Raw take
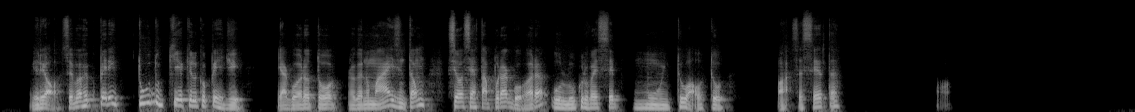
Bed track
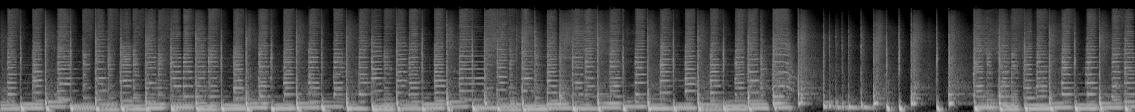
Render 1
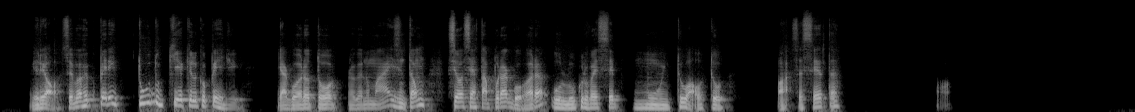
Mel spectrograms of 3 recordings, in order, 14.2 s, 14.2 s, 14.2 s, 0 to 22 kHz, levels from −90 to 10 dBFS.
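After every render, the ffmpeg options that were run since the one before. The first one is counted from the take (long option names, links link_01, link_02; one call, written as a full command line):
ffmpeg -i in.wav -filter_complex "[0:a]asettb=1/sr,asplit=3[link_01][link_02][link_03];[link_01]atrim=end=2.834[link_04];[link_02]atrim=start=2.83:end=3.5,asetpts=PTS-STARTPTS,afade=type=in:duration=0.004:curve=qsin,afade=type=out:start_time=0.666:duration=0.004:curve=qsin,acompressor=threshold=-35dB:ratio=16:attack=3.2:release=140:knee=1:detection=peak[link_05];[link_03]atrim=start=3.496[link_06];[link_04][link_05]acrossfade=duration=0.004:curve1=hsin:curve2=qsin[link_07];[link_07][link_06]acrossfade=duration=0.004:curve1=qsin:curve2=hsin,asplit=3[link_08][link_09][link_10];[link_08]afade=type=out:start_time=4.25:duration=0.02[link_11];[link_09]acompressor=threshold=-27dB:ratio=4:attack=3.2:release=140:knee=1:detection=peak,afade=type=in:start_time=4.25:duration=0.02,afade=type=out:start_time=4.91:duration=0.02[link_12];[link_10]afade=type=in:start_time=4.91:duration=0.02[link_13];[link_11][link_12][link_13]amix=inputs=3:normalize=0" out.wav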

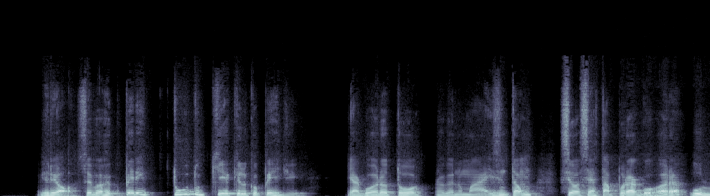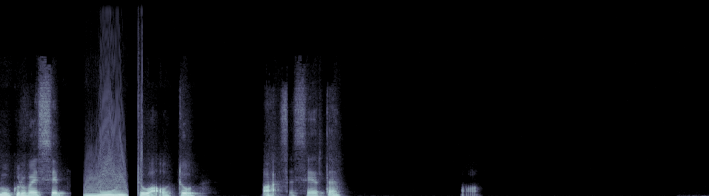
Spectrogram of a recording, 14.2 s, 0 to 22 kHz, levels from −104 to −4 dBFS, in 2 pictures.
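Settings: ffmpeg -i in.wav -filter_complex "[0:a]asettb=1/sr,asplit=3[link_01][link_02][link_03];[link_01]atrim=end=6.204[link_04];[link_02]atrim=start=6.2:end=7.01,asetpts=PTS-STARTPTS,afade=type=in:duration=0.004:curve=qsin,afade=type=out:start_time=0.806:duration=0.004:curve=qsin,asplit=2[link_05][link_06];[link_06]adelay=15,volume=-3dB[link_07];[link_05][link_07]amix=inputs=2:normalize=0,atrim=end_sample=35721[link_08];[link_03]atrim=start=7.006[link_09];[link_04][link_08]acrossfade=duration=0.004:curve1=hsin:curve2=qsin[link_10];[link_10][link_09]acrossfade=duration=0.004:curve1=qsin:curve2=hsin,asettb=1/sr,asplit=3[link_11][link_12][link_13];[link_11]atrim=end=7.804[link_14];[link_12]atrim=start=7.8:end=8.52,asetpts=PTS-STARTPTS,afade=type=in:duration=0.004:curve=qsin,afade=type=out:start_time=0.716:duration=0.004:curve=qsin,acrusher=bits=5:mix=0:aa=0.5[link_15];[link_13]atrim=start=8.516[link_16];[link_14][link_15]acrossfade=duration=0.004:curve1=hsin:curve2=qsin[link_17];[link_17][link_16]acrossfade=duration=0.004:curve1=qsin:curve2=hsin,asplit=2[link_18][link_19];[link_18]atrim=end=9.97,asetpts=PTS-STARTPTS,afade=type=out:start_time=9.966:duration=0.004:curve=hsin:silence=0.0707946[link_20];[link_19]atrim=start=9.97,asetpts=PTS-STARTPTS,afade=type=in:duration=0.45:silence=0.0707946[link_21];[link_20][link_21]concat=n=2:v=0:a=1" out.wav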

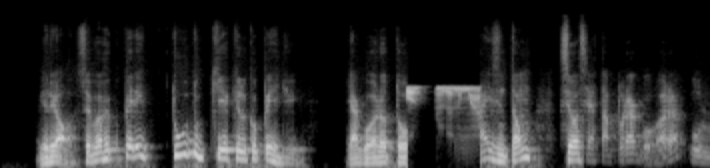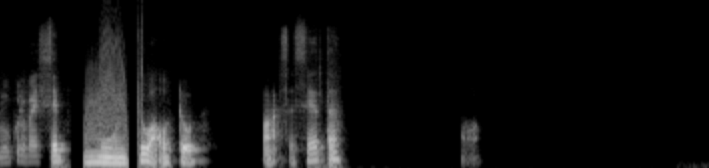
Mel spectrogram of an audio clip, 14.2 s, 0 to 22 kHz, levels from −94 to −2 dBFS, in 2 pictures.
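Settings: ffmpeg -i in.wav -filter_complex "[0:a]asettb=1/sr,asplit=3[link_01][link_02][link_03];[link_01]atrim=end=4.074[link_04];[link_02]atrim=start=4.07:end=4.81,asetpts=PTS-STARTPTS,afade=type=in:duration=0.004:curve=qsin,afade=type=out:start_time=0.736:duration=0.004:curve=qsin,lowpass=frequency=2600:width_type=q:width=0.5098,lowpass=frequency=2600:width_type=q:width=0.6013,lowpass=frequency=2600:width_type=q:width=0.9,lowpass=frequency=2600:width_type=q:width=2.563,afreqshift=-3100[link_05];[link_03]atrim=start=4.806[link_06];[link_04][link_05]acrossfade=duration=0.004:curve1=hsin:curve2=qsin[link_07];[link_07][link_06]acrossfade=duration=0.004:curve1=qsin:curve2=hsin,asettb=1/sr,asplit=3[link_08][link_09][link_10];[link_08]atrim=end=5.834[link_11];[link_09]atrim=start=5.83:end=7.58,asetpts=PTS-STARTPTS,afade=type=in:duration=0.004:curve=qsin,afade=type=out:start_time=1.746:duration=0.004:curve=qsin,bandpass=frequency=2400:width_type=q:width=1.2[link_12];[link_10]atrim=start=7.576[link_13];[link_11][link_12]acrossfade=duration=0.004:curve1=hsin:curve2=qsin[link_14];[link_14][link_13]acrossfade=duration=0.004:curve1=qsin:curve2=hsin,asettb=1/sr,asplit=3[link_15][link_16][link_17];[link_15]atrim=end=8.824[link_18];[link_16]atrim=start=8.82:end=9.89,asetpts=PTS-STARTPTS,afade=type=in:duration=0.004:curve=qsin,afade=type=out:start_time=1.066:duration=0.004:curve=qsin,highpass=110,equalizer=frequency=120:width_type=q:width=4:gain=6,equalizer=frequency=170:width_type=q:width=4:gain=-9,equalizer=frequency=410:width_type=q:width=4:gain=3,equalizer=frequency=700:width_type=q:width=4:gain=-5,lowpass=frequency=2000:width=0.5412,lowpass=frequency=2000:width=1.3066[link_19];[link_17]atrim=start=9.886[link_20];[link_18][link_19]acrossfade=duration=0.004:curve1=hsin:curve2=qsin[link_21];[link_21][link_20]acrossfade=duration=0.004:curve1=qsin:curve2=hsin" out.wav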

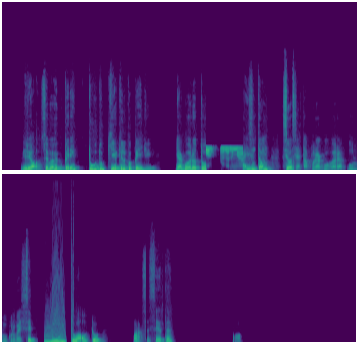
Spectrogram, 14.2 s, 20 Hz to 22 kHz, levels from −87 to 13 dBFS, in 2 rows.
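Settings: ffmpeg -i in.wav -af "highpass=41,equalizer=frequency=1800:width_type=o:width=2.2:gain=-4" out.wav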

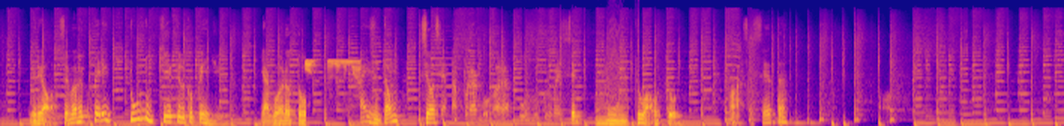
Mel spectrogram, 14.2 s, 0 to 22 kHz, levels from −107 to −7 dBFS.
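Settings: ffmpeg -i in.wav -i bed.wav -filter_complex "[1:a]volume=-17.5dB[link_01];[0:a][link_01]amix=inputs=2:normalize=0" out.wav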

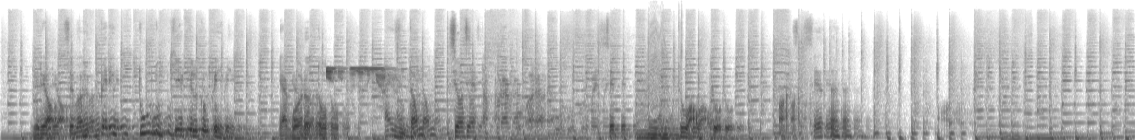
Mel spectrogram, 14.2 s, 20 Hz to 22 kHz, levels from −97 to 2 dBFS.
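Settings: ffmpeg -i in.wav -filter_complex "[0:a]asplit=2[link_01][link_02];[link_02]adelay=14,volume=-12dB[link_03];[link_01][link_03]amix=inputs=2:normalize=0,asplit=2[link_04][link_05];[link_05]adelay=145,lowpass=frequency=1200:poles=1,volume=-5dB,asplit=2[link_06][link_07];[link_07]adelay=145,lowpass=frequency=1200:poles=1,volume=0.26,asplit=2[link_08][link_09];[link_09]adelay=145,lowpass=frequency=1200:poles=1,volume=0.26[link_10];[link_06][link_08][link_10]amix=inputs=3:normalize=0[link_11];[link_04][link_11]amix=inputs=2:normalize=0" out.wav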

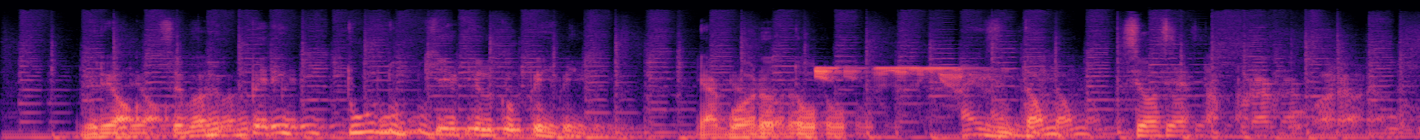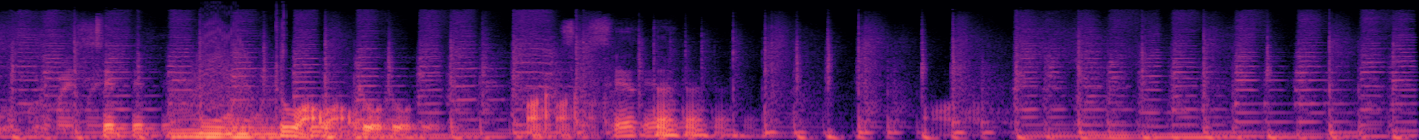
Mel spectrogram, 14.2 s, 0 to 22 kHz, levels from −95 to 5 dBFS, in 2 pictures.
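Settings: ffmpeg -i in.wav -af "volume=4dB" out.wav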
